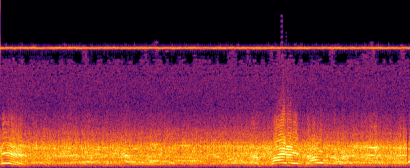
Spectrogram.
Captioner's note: crowd exclaiming continues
